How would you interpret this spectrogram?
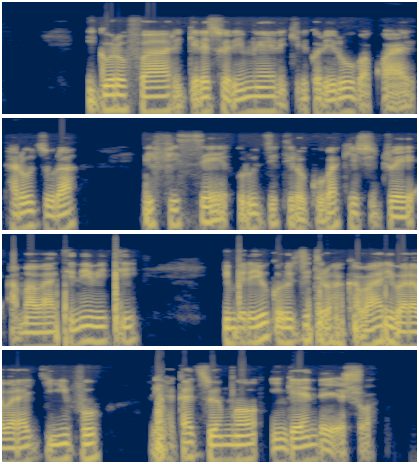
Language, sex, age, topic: Rundi, male, 25-35, education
